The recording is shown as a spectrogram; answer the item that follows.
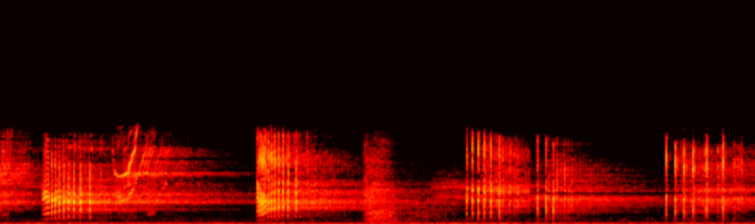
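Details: Dolphins recorded underwater: buzzing click trains arrive in separate bursts a second or so apart, one carrying a brief looping high whistle, with quieter rattling clicks near the end and low background hum.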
